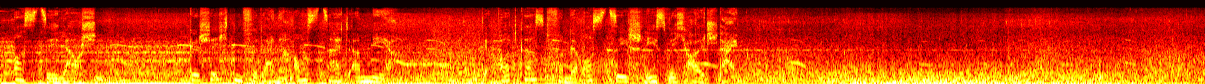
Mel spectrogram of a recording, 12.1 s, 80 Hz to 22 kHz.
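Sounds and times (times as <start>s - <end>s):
waves rushing with deep rumble: 0.0s - 12.0s.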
